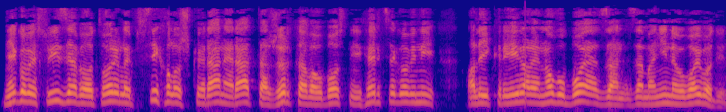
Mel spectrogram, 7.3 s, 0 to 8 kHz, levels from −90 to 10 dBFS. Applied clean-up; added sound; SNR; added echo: neural mask model Resemble Enhance denoiser.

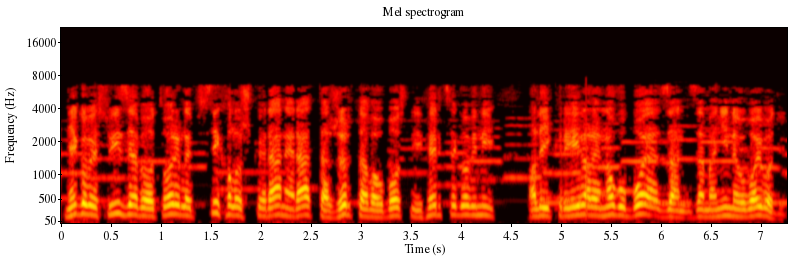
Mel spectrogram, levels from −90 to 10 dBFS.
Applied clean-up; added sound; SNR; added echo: classical method spectral subtraction.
